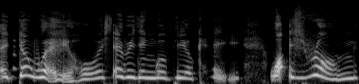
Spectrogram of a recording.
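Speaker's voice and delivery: very high-pitched put-on British accent, boy voice. Retelling a boy character's line from a film: imitating a British boy character. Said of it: "they're British, by the way, so it's like".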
